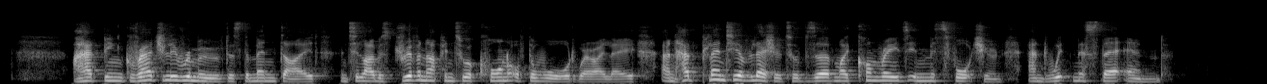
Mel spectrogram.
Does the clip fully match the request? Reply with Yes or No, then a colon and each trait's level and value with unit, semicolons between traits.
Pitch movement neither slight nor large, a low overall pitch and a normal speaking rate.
No: average, 3.3 semitones; medium, 160 Hz; average, 180 wpm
